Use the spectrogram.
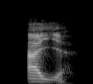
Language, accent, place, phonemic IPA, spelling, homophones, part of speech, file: French, France, Lyon, /aj/, aille, ailles / aillent, verb, LL-Q150 (fra)-aille.wav
- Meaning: 1. first/third-person singular present subjunctive of aller 2. inflection of ailler: first/third-person singular present indicative/subjunctive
